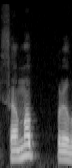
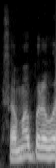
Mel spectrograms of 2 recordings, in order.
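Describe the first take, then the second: First: The syllable before the consonant cluster is stressed. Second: The word is said flat, with no stress. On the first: The speaker calls it right. "आघात देता" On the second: The speaker calls it wrong. "समप्रभ नाही"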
